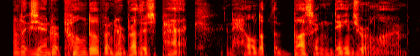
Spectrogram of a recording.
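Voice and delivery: plain reading voice

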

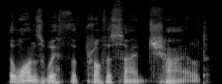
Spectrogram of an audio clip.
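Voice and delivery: ordinary delivery

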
